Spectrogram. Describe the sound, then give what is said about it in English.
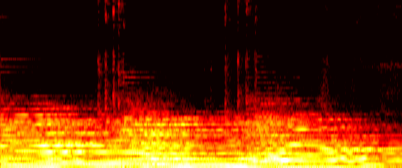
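Electric guitar played through a dynamic reverb effect, a steady stream of rich, sustained harmonic notes that shift gradually in pitch, swirling and washed out with a chorus-like shimmer, loud and continuous with no talking. “You got dynamic reverb. It changed my tone of my guitar a lot.”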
